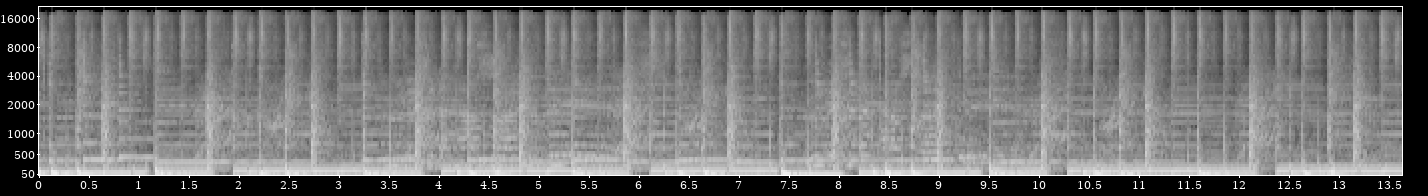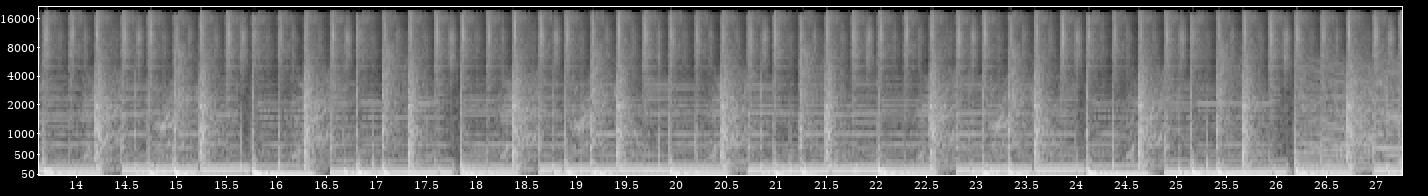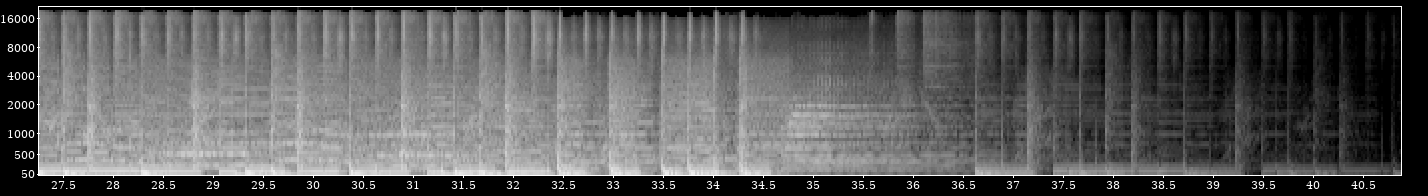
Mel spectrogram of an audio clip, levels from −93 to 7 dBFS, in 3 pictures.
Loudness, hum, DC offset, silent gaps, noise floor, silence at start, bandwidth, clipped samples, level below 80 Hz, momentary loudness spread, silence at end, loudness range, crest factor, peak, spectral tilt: -11 LUFS; none; under 0.1%; none; -58 dBFS; 0 s; over 20 kHz; under 0.1%; -16 dBFS; 4 LU; 2.9 s; 1 LU; 10 dB; 0 dBFS; -5 dB/octave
